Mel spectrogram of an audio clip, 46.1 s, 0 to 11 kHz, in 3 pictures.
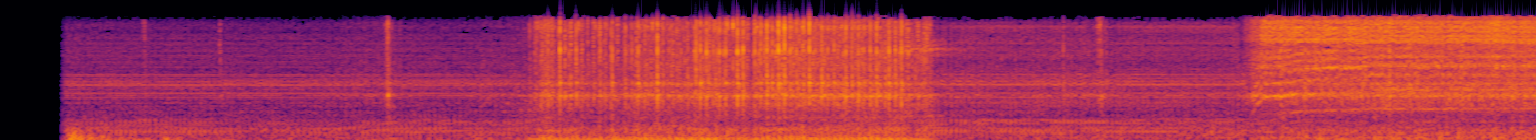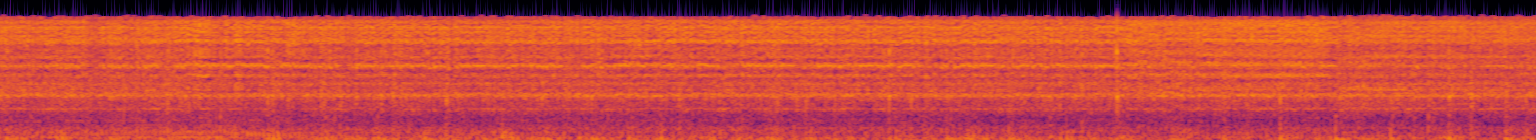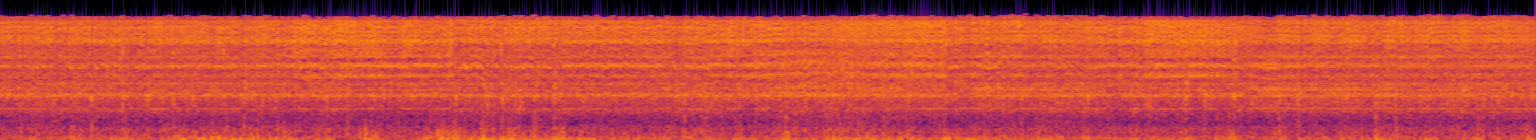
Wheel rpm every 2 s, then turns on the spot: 0, 0, 10, 30, 30, 0, 80, 160, 160, 160, 160, 160, 160, 160, 160, 160, 160, 160, 160, 160, 160, 160, 160.
4-10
